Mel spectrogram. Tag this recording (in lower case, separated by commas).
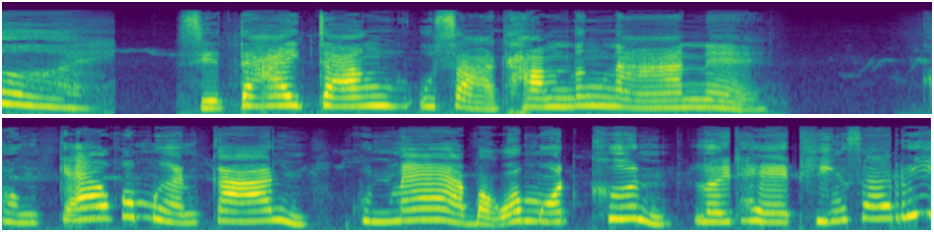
speech, kid speaking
